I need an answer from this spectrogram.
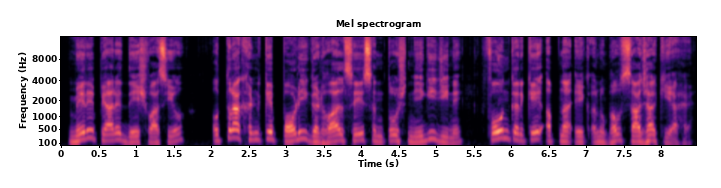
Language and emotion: Hindi, neutral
